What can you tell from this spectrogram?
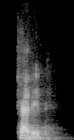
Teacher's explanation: we get a real ED, sort of. We get a schwa, chatted. Really, we say a type of R there too.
